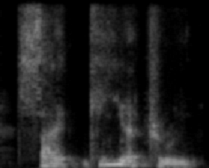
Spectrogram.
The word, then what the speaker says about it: psychiatry: Essa aqui é interessante também, marquei uma lembra forte aqui, a segunda sílaba é a sílaba forte, psychiatry.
